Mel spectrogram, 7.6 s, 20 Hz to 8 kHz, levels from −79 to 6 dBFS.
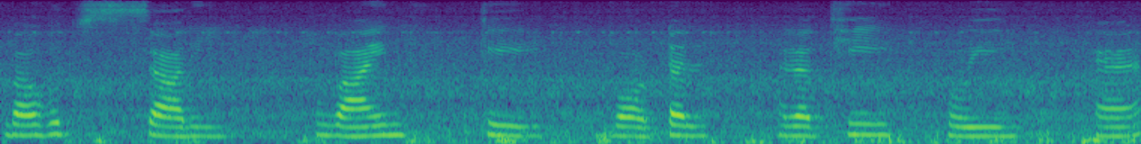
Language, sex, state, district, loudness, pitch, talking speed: Hindi, female, Madhya Pradesh, Dhar, -17 LUFS, 190 Hz, 65 wpm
